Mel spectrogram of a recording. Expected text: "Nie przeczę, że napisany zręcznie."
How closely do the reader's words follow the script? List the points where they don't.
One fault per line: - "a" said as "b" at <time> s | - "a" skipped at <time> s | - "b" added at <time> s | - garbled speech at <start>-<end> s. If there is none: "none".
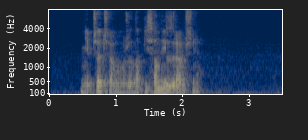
none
